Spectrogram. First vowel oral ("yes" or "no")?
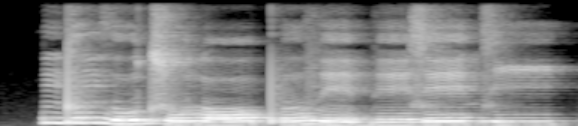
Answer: yes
